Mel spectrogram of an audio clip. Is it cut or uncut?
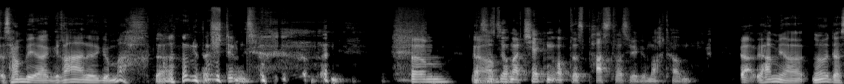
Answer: uncut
